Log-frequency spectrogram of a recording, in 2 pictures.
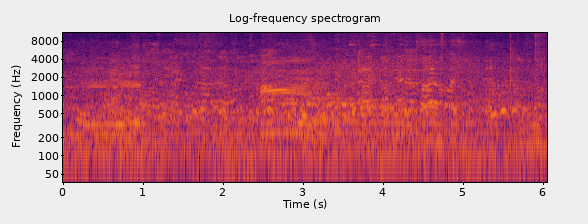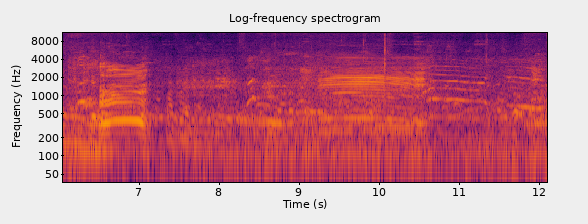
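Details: Sahiwal bull at a cattle market in Natore, Bangladesh, on 2 February 2025, during bargaining: several drawn-out, harmonic moos rise and fall, the loudest around the middle, over steady crowd chatter and background music.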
